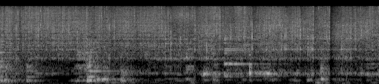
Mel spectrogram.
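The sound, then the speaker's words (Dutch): Onions sizzle in very hot oil, a steady bright hiss that runs the whole time, with soft stirring scrapes and a few small clicks mixed in. “En dan laat ik even de olie heet worden. Om er vervolgens, als het heet is, de uitjes bij te doen. Hoppakee. Heel heet. Uitjes gaan erbij.”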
